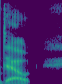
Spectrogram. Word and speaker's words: doubt: Well, the pattern is that B is often silent after an M or before a T. So, you drop it in doubt and definitely in the adjective subtle.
